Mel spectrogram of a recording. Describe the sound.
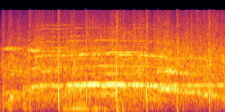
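A crowd claps in unison to a steady beat, roughly three sharp claps per second, over a continuous bed of crowd noise and cheering voices.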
